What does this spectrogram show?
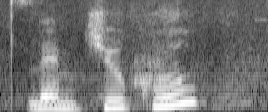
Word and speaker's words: Mlemchukwu: I'm pronouncing this correctly LM chuku wow you did a great job yeah yeah yeah lot people like how do you say l i fig the m is silent I mean yeah it's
